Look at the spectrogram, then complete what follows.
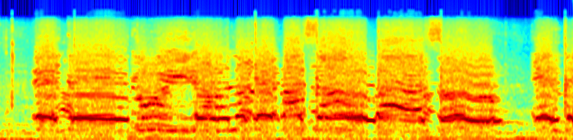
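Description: A group of people singing a song together loudly, shouting along in long sung phrases, inside a vehicle.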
